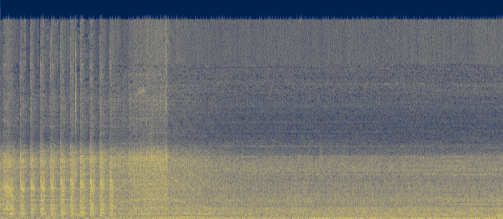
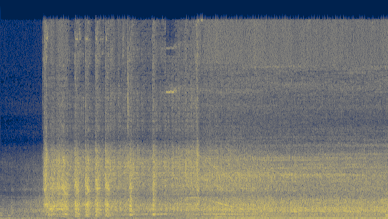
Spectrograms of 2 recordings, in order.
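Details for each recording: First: Starter whirs through about a dozen quick turns, catches, then idles with an uneven, stumbling beat on a Toyota Corolla; misfire caused by a faulty ignition coil. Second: Short crank catches within a second, then a steady, even idle with no stumble on a Toyota Corolla after the faulty ignition coil was replaced; the coil no longer leaks spark and the misfire is cured, normal start and idle.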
